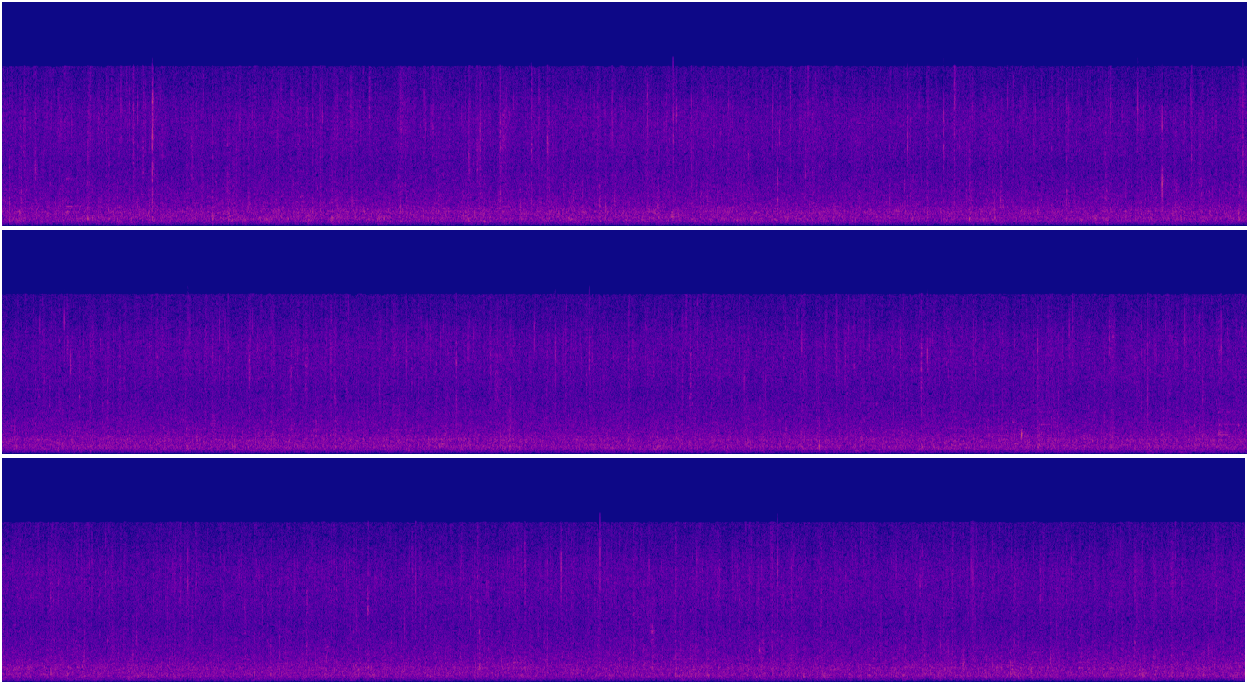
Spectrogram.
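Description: Rain falling steadily: a dense, even patter, with an occasional louder single drop standing out.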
